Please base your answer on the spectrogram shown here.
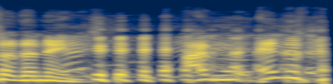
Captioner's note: laughing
